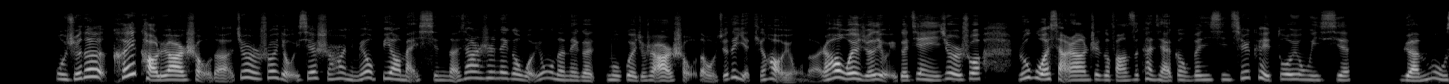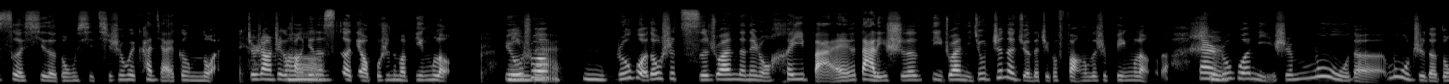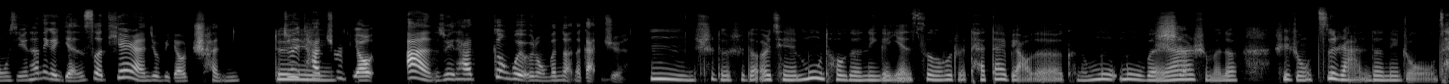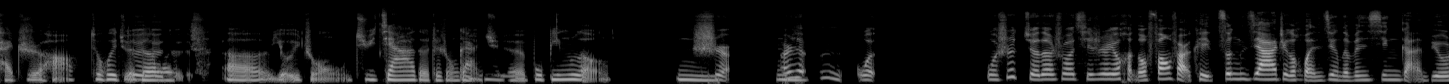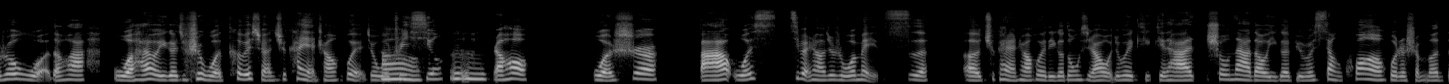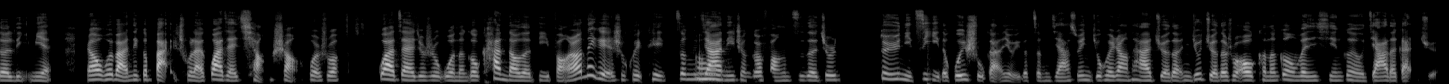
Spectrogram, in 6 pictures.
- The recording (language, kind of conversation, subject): Chinese, podcast, 有哪些简单的方法能让租来的房子更有家的感觉？
- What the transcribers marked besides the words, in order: teeth sucking; laughing while speaking: "就是"; other background noise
